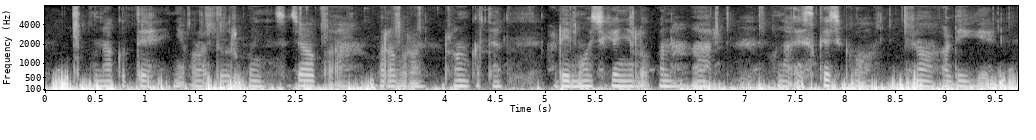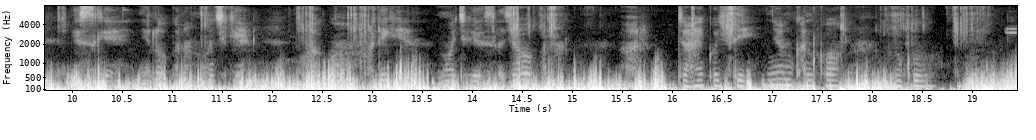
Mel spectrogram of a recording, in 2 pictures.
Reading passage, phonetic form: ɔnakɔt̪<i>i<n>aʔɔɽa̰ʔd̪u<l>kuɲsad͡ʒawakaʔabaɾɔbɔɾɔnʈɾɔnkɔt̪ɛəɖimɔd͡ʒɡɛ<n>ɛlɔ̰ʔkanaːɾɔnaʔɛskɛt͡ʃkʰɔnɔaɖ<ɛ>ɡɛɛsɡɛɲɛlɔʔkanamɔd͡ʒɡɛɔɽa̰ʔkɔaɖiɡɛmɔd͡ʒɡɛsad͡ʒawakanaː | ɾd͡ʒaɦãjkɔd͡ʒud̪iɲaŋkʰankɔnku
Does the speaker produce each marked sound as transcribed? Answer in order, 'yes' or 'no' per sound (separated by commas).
no, no, no, no, no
